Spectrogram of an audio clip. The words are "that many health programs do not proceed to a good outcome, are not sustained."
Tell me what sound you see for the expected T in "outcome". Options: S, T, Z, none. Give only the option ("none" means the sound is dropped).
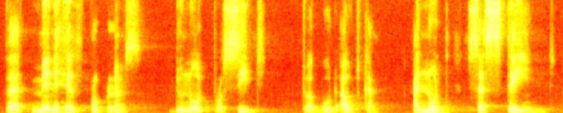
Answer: T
